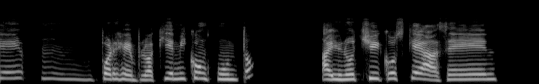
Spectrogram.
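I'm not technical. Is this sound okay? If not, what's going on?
No. Microphone volume stepped up at about 1.02 s: the calling software decided the microphone was too quiet and turned its input up in a single jump, so the voice and the background noise suddenly get noticeably louder together and stay louder.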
